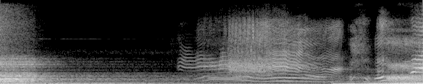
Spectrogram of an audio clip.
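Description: Film soundtrack: tense music fades out, then a high, wavering wailing voice rises and falls for about two seconds before the music swells back in near the end.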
